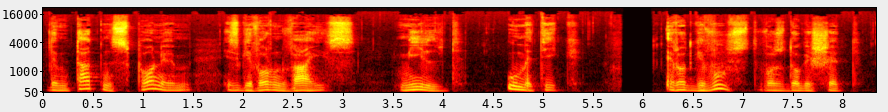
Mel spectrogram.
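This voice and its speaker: A man reading a literary story aloud in a measured, deliberate way. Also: fairly low pitch, animated, darkish tone, husky. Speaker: narrator.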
